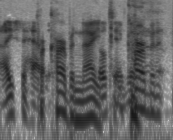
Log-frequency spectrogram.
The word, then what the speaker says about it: Carbonite: Carbonate. Carbonate is the best. Yeah, I used to have it. Carbonite. Okay. good. Carbonite or carbonate. Star Wars fans are having Yeah. a fit everywhere at that pronunciation.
